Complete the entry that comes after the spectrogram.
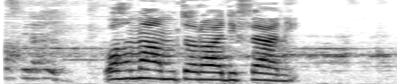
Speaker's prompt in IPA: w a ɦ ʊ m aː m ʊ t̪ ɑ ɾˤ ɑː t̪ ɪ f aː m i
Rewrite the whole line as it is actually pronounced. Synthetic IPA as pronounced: w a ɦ ʊ m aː m ʊ t̪ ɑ ɾˤ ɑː d̪ ɪ f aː n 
